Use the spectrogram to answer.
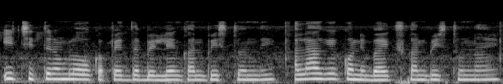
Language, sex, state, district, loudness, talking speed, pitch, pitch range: Telugu, female, Telangana, Mahabubabad, -16 LUFS, 120 wpm, 220 Hz, 215-235 Hz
